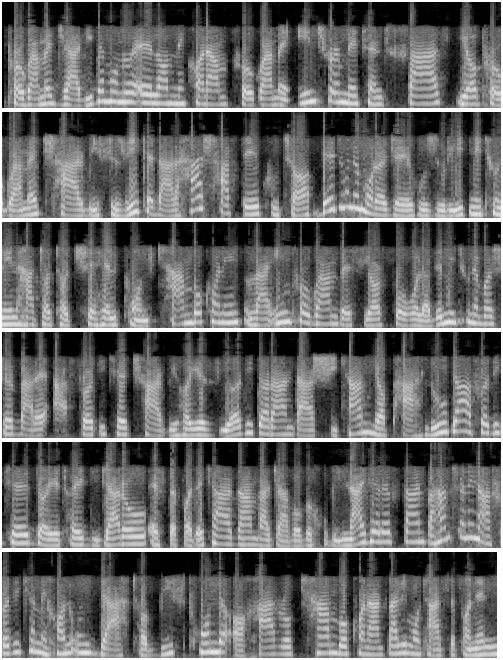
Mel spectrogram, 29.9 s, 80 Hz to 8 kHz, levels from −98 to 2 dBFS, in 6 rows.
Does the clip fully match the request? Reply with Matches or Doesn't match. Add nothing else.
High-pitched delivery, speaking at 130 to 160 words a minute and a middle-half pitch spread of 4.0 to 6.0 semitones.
Matches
